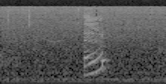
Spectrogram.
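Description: Toy pinscher puppy giving one short whine that rises in pitch, about a second in.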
